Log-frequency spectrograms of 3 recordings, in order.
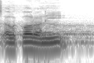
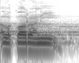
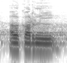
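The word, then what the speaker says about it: القرني: berkata kepada Uwais al-qarani ini bacaan yang kita ketahui adalah alqarani mungkin yang biasa didengar adalah alqarni ya tetapi ya dalam harakat yang dijelaskan oleh ulama ya bahwasanya cara bacanya adalah Uwais alqarani yaitu dengan ya menfathah huruf ro Harim bin Hayan Beliau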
